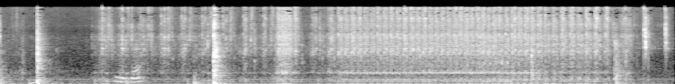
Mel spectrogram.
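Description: Sewing machine stitching through thick fur fabric: after two sharp knocks early on, the machine runs steadily for about four seconds from around the middle, then stops. This time it feeds and sews the heavy fabric.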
